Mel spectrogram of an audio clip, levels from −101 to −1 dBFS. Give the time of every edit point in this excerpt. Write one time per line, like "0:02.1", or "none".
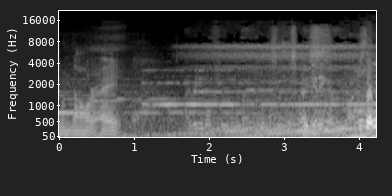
0:01.0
